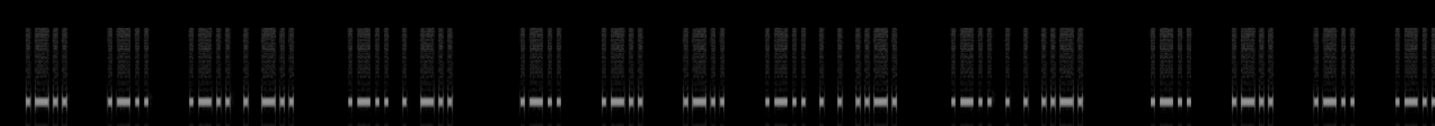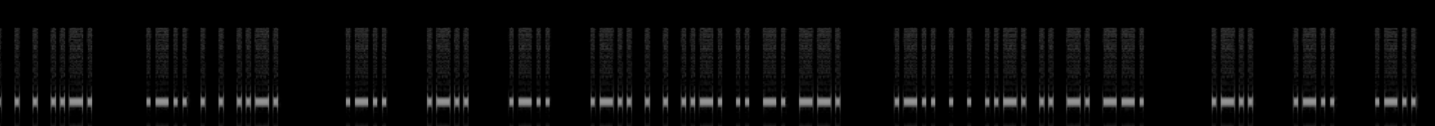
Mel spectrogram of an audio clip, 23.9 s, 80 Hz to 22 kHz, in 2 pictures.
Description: Morse code, heard as a keyed tone, about 32 wpm, 800 Hz. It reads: L L LED LED L L L LEEF LEEF L L L LEEF LEEF L L L LEEFING LEEFING L L L
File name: Ls / Single L m3s / Single L Prefixe 3x2 Twice @30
